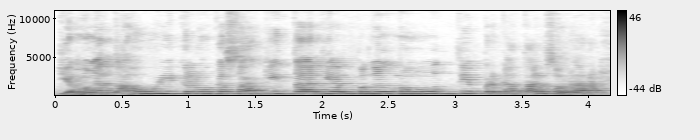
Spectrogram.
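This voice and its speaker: A man's voice: extremely high pitch, steady tone, moderate pace, far from the mic, a little hiss or hum. A male pastor preaching a sermon, asking the congregation many questions, often stumbling and restarting words. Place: church hall. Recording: very echoey church hall, voice from afar.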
